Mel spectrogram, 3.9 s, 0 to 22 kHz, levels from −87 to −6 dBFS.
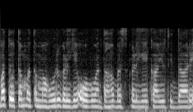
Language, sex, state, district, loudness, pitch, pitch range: Kannada, female, Karnataka, Dakshina Kannada, -19 LUFS, 205 Hz, 195-220 Hz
